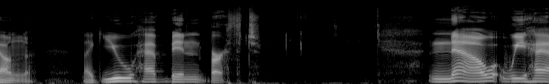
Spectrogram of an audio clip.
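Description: From 1.31 s to the end at 5.49 s, the speech has pre-emphasis left on. The treble boost applied for recording or transmission was never undone by the matching de-emphasis, so high frequencies sit about 11 dB above 1 kHz at 10 kHz, a tilt that fits a J.17 curve. The result is thin and over-bright, with sibilants that hiss and cut sharply through the rest of the sound.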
